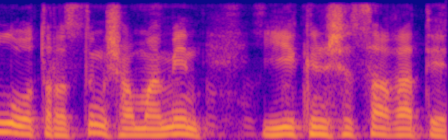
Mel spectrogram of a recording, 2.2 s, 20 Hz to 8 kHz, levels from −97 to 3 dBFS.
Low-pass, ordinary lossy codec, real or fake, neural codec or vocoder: 7.2 kHz; none; real; none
